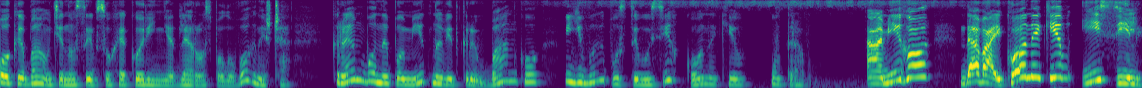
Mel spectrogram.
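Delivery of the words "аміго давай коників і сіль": raised, commanding small-dog voice calling out. Reading a children's story: the little chihuahua gives his companion an order, commanding. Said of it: "скомандував маленький чихуахуа".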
